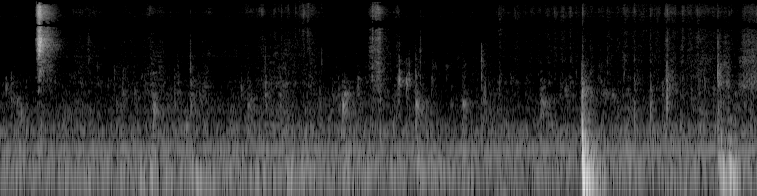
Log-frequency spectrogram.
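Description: Food-prep handling sounds as chopped green onion is scraped and dropped by hand into a plastic mixing bowl of pickled cucumbers: light patter and small clicks, with a sharp click just after the start. Near the end a dull thud, then a smaller one, as items are set down, over a faint steady hum.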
